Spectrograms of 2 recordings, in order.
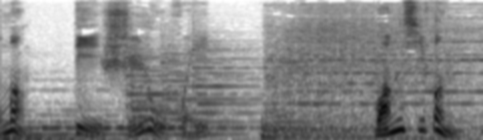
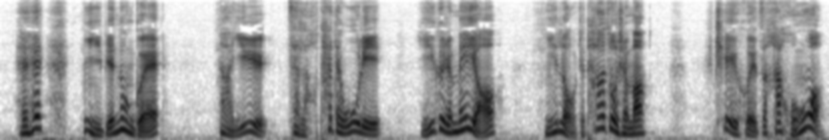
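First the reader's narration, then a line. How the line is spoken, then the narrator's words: Laughing. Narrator (Chinese): 宝玉笑道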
